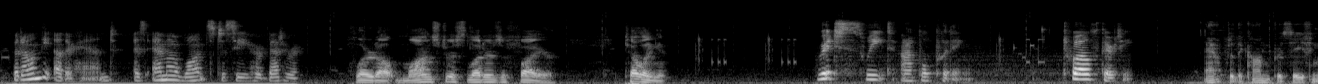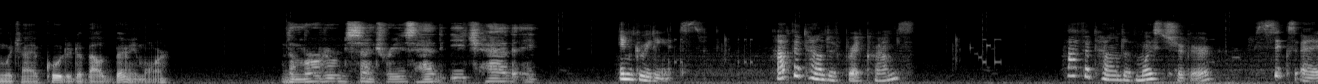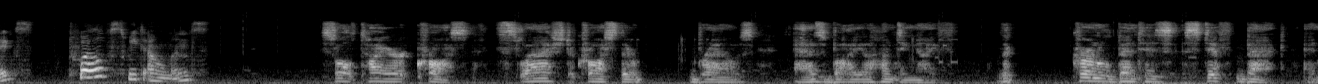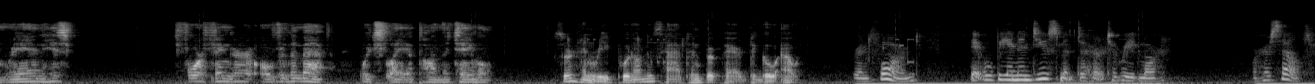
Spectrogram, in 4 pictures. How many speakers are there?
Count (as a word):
five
